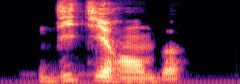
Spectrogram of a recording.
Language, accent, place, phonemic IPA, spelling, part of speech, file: French, France, Lyon, /di.ti.ʁɑ̃b/, dithyrambe, noun, LL-Q150 (fra)-dithyrambe.wav
- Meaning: dithyramb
